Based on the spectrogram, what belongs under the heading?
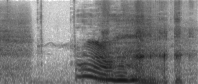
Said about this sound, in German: Oh, sie hört einfach nicht auf zu schnarchen.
